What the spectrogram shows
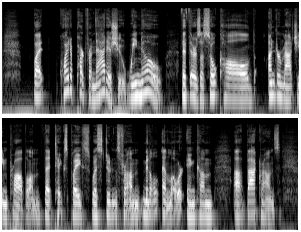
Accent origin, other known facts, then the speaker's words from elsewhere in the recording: Canada; I come from Canada, as you know.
